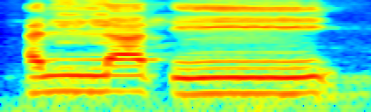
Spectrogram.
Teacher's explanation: یہاں تا کو ہم ایک الف تک کھینچ کر پڑھیں گے کیونکہ یہاں پہ یا مدہ ہو رہا ہے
